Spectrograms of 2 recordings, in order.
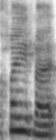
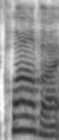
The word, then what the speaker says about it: Clava: people call me Claver all the time um that's okay um it's not the biggest thing that could happen but I can go plava not Clover it's clava and people can can pronounce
